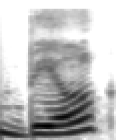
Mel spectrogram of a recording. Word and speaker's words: build: in increase stamina pelan-pelan ini bacanya build u-nya enggak enggak dibaca build these exercises build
